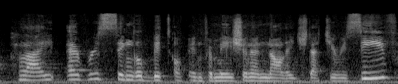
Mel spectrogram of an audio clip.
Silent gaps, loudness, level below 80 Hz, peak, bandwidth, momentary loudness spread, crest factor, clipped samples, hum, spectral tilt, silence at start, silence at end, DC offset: none; -24 LUFS; -48 dBFS; -8 dBFS; 11.5 kHz; 7 LU; 16 dB; under 0.1%; none; -4 dB/octave; 0 s; 0 s; under 0.1%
